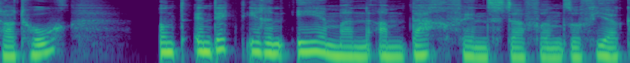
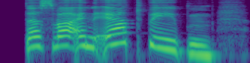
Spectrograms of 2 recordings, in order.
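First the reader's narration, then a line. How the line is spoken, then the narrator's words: Calling upward. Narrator (German): ruft Hilde nach oben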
